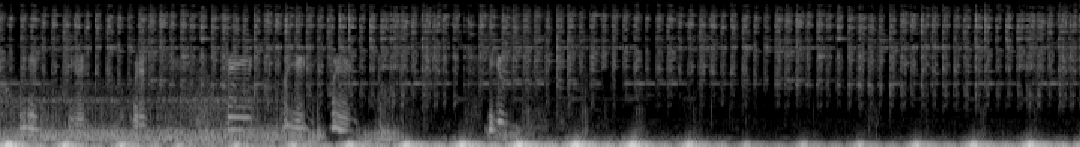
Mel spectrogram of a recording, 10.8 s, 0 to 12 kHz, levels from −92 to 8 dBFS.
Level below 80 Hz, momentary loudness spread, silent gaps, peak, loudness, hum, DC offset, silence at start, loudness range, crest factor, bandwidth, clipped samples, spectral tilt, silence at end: -28 dBFS; 12 LU; none; -10 dBFS; -36 LUFS; none; under 0.1%; 0 s; 7 LU; 18 dB; 9.2 kHz; under 0.1%; -4.5 dB/octave; 0 s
